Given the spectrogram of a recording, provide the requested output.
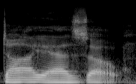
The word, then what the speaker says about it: Diazo: blueprints for making group blueprints and it is pronounced die as I've spoken of content of it as if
